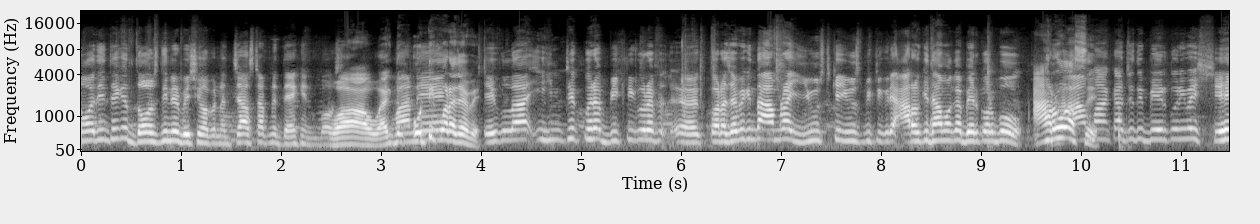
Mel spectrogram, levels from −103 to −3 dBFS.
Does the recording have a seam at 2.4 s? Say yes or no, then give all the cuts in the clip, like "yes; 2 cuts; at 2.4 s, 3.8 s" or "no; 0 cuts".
no; 0 cuts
